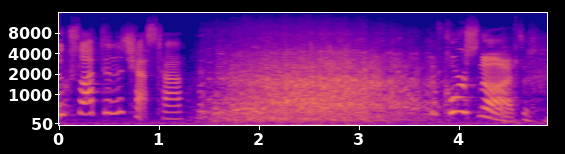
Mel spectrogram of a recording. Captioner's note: audience laughter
